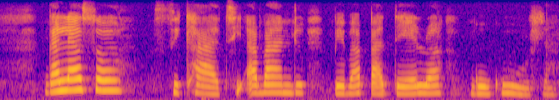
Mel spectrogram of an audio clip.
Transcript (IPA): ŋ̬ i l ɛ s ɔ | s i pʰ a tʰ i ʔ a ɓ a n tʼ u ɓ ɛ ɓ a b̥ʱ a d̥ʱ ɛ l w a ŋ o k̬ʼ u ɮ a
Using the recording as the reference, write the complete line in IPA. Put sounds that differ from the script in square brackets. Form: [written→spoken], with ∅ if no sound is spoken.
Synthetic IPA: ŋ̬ [i→a] l ɛ s ɔ | s i [pʰ→kʰ] a tʰ i ʔ a ɓ a n tʼ u ɓ ɛ ɓ a b̥ʱ a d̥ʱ ɛ l w a ŋ o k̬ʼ [u→uː] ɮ a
